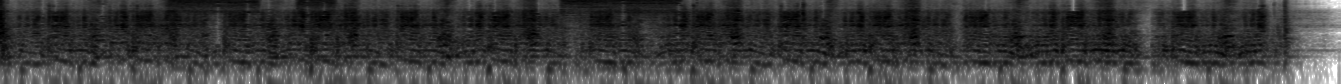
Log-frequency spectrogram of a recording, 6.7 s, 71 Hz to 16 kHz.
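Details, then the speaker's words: 1978 Ford Fairmont station wagon sat about 35 years, distributor reinstalled and timing being advanced: uneven, labouring crank with irregular chuffs and weak attempts to fire, fails to start; battery sounds weak. "we're probably going to have to go get another B thatting there it don't sound real good but let me give it a little more timing see what it does"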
